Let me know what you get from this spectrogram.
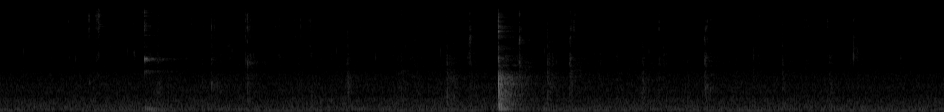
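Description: Chewing of soft food with small mouth clicks, and one sharp click about five seconds in, over a faint steady low hum that the eater takes for the refrigerator running.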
